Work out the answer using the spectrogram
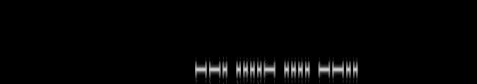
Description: Morse code, heard as a keyed tone, about 36 wpm, 700 Hz. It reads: G4HZ
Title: DXCC-100 Call Signs - 4 Characters - 35wpm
